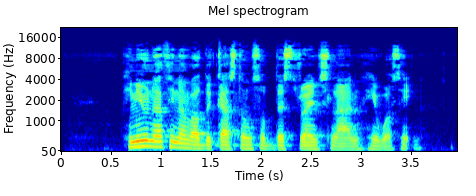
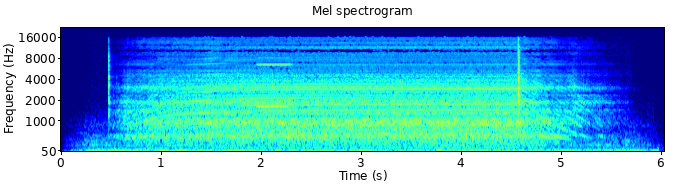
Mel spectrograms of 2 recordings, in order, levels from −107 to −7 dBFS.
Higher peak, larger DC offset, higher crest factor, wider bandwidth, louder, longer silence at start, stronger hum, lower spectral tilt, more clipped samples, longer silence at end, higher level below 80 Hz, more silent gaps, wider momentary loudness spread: about the same, -24 dBFS vs -22 dBFS; neither; second, 18 dB vs 28 dB; second, 14 kHz vs 16.5 kHz; first, -42 LUFS vs -46 LUFS; first, 0.65 s vs 0.15 s; neither; first, -3.5 dB/octave vs -1 dB/octave; neither; first, 0.5 s vs 0.05 s; second, -82 dBFS vs -64 dBFS; neither; about the same, 12 LU vs 13 LU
